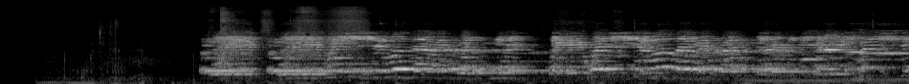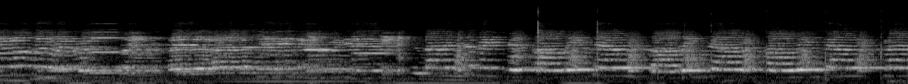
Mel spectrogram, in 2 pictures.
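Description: Children's electronic music book playing a song with a sung melody through its small speaker, starting about two seconds in. About thirteen seconds in it changes to a different, more rhythmic tune.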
